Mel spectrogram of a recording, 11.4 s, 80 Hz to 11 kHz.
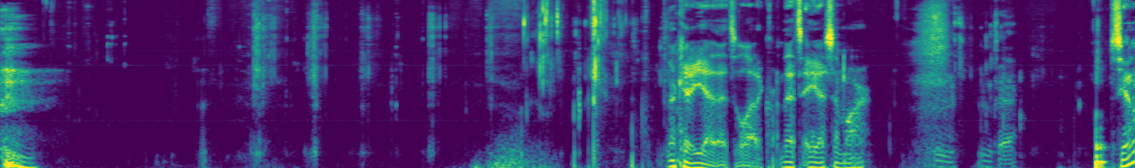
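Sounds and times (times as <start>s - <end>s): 
person chewing crunchy snacks from a bag: 0.4s - 6.8s, 8.9s - 10.6s
speech: 6.7s - 10.3s, 11.0s - 11.3s.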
